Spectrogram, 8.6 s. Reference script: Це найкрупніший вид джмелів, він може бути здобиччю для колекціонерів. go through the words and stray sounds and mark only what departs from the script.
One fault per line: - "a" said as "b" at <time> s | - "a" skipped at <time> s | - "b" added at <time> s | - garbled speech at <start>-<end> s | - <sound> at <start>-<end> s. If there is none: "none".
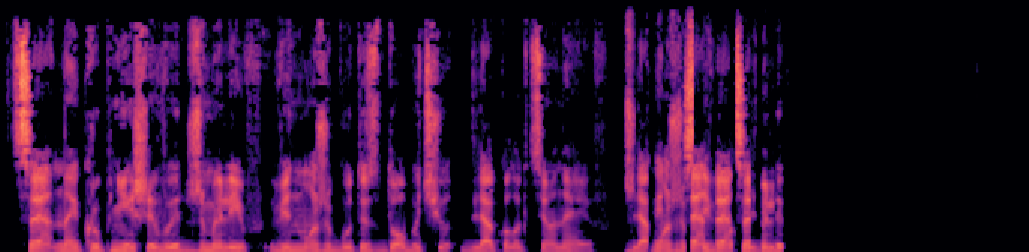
- garbled speech at 5.2-6.5 s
